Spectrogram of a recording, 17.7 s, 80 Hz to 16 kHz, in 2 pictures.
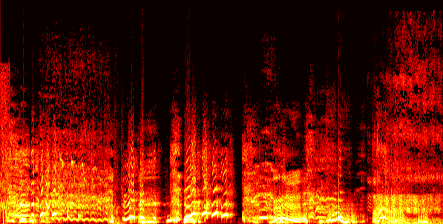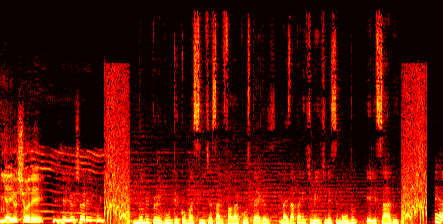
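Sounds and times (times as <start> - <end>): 
laughter: 0.0 - 8.4
speech: 0.3 - 1.3, 9.3 - 9.8, 10.4 - 17.7
person imitating a horse neighing: 5.3 - 11.0.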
